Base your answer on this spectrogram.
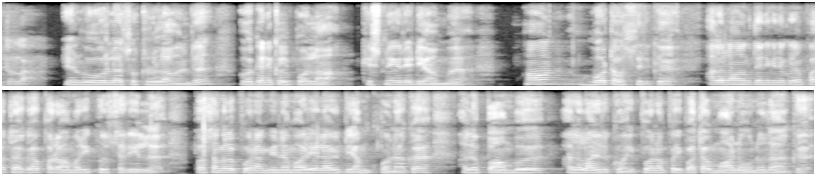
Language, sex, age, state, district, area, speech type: Tamil, male, 30-45, Tamil Nadu, Krishnagiri, rural, spontaneous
